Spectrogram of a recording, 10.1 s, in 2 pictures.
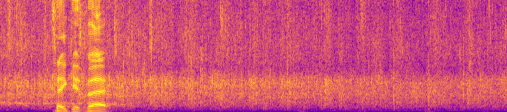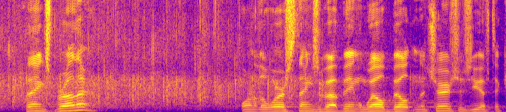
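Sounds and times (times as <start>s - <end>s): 
church congregation clapping: 0.0s - 9.8s
speech: 0.5s - 1.2s, 5.3s - 6.1s, 7.5s - 10.1s.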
